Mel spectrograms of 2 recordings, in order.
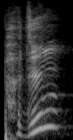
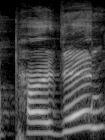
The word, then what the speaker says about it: pardon: pardon 이렇게 해요. 오늘요 흉내 내보세요. 그래야지 들으실 수 있습니다. 발음을 갖다 합시다. pardon. pardon 이런 뭡니까? 영국 애들이고요. 미국 애들은 중간 R 발음 하거든요. 여러분들 캐나다 애들하고 해서 pardon 그렇게 R 발음 하면 돼요.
